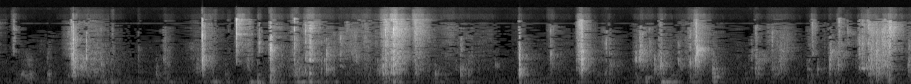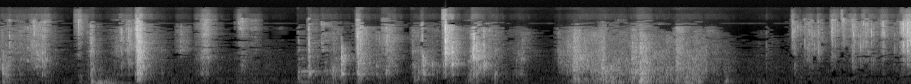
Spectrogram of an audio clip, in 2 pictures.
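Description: Foil-wrapped hockey card packs being handled and torn open, wrappers crinkling and cards and cardboard tapping, in a string of irregular rustles and clicks with a longer stretch of rustling about fifteen seconds in.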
